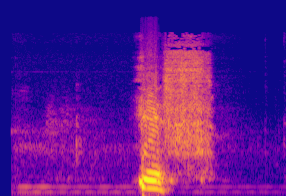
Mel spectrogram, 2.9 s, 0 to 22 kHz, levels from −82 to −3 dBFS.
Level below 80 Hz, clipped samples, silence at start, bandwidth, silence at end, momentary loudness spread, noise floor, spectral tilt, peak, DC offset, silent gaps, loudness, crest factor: -48 dBFS; 2%; 1.35 s; 11.5 kHz; 0.75 s; 17 LU; -53 dBFS; -4.5 dB/octave; 0 dBFS; under 0.1%; none; -10 LUFS; 14 dB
